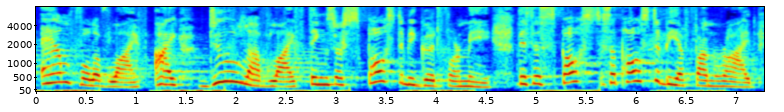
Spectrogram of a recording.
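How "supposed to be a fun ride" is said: normal talking voice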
